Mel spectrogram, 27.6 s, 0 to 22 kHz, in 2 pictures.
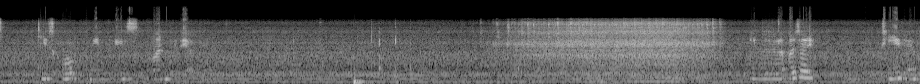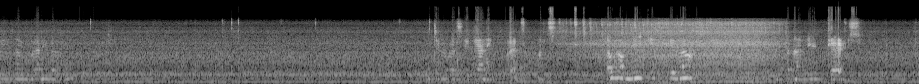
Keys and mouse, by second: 1.9-3.4 drag, 4.3 Tab, 5.5 KP_2, 5.9 KP_4, 7.4 KP_8, 7.6 KP_8, 8.9 KP_6, 9.2 KP_6, 13.3 Tab, 15.1-17.2 drag, 18.0 middle click, 19.9 click, 20.3 Tab, 20.9 Tab, 22.2 ctrl+KP_4, 22.7 ctrl+KP_4, 22.9 ctrl+KP_4, 24.2 KP_4, 25.0 KP_6, 27.0 Tab.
